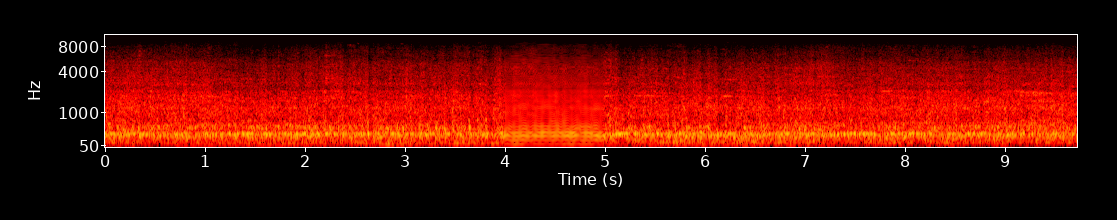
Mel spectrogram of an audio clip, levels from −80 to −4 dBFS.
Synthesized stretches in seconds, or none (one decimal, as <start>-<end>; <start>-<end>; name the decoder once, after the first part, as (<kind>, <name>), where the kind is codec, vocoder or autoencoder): 4.0-5.0 (vocoder, Vocos)

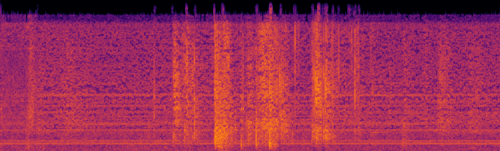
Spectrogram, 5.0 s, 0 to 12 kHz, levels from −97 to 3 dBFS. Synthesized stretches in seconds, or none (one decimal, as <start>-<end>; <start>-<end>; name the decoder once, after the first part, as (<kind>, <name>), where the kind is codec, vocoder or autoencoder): 0.5-2.6 (vocoder, BigVGAN v2); 4.3-5.0

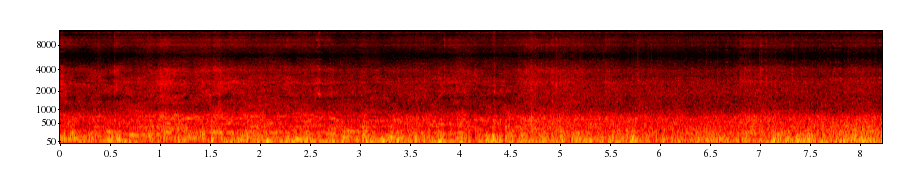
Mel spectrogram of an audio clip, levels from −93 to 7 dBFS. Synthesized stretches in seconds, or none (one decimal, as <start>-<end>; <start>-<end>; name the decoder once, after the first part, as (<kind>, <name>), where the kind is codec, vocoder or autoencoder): 0.0-3.3 (codec, SNAC); 3.7-4.6

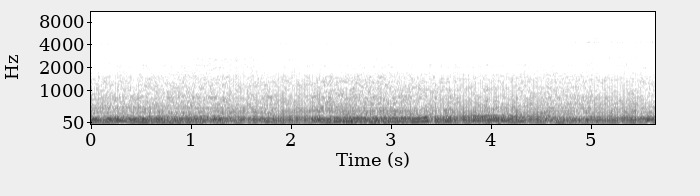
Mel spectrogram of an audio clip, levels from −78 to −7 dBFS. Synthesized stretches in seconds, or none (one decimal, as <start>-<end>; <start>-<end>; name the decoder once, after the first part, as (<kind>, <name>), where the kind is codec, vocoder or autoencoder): 0.0-0.7 (vocoder, Vocos); 1.4-2.5; 3.2-4.5; 5.0-5.6

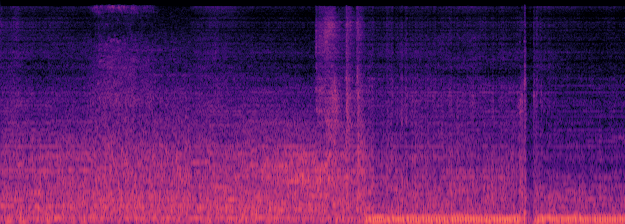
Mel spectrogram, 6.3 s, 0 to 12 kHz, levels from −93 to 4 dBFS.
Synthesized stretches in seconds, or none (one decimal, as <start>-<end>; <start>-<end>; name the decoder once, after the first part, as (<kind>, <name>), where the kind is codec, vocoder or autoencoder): 0.0-0.9 (codec, SNAC); 1.9-6.3

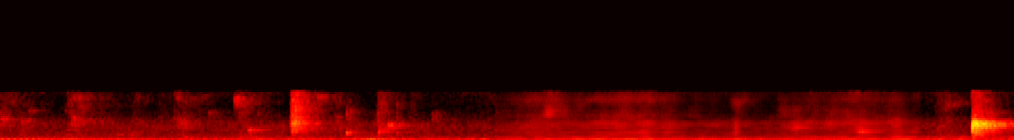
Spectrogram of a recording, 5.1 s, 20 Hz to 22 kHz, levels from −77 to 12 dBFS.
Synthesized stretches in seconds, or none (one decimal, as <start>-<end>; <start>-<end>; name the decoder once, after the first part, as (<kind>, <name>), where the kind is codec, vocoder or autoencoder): 2.5-4.6 (vocoder, Vocos)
